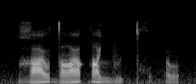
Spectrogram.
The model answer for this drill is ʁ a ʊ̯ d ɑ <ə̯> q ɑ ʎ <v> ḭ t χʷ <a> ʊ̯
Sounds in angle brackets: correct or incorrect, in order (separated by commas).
correct, correct, incorrect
